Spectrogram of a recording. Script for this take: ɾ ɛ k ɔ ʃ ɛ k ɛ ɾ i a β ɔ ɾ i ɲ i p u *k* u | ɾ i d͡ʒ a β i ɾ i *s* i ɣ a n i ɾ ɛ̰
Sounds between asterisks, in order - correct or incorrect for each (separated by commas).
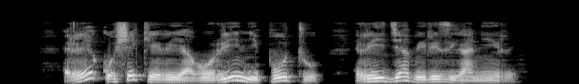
incorrect, incorrect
